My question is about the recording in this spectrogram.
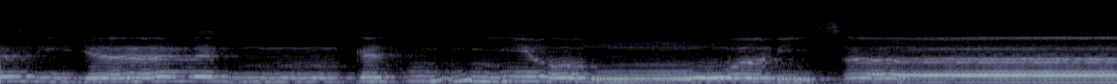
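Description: A male voice reciting the Quran in a slow, melodic chant, drawing out ornamented notes that waver in pitch, with short pauses between phrases. In the last couple of seconds he holds one long steady note.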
